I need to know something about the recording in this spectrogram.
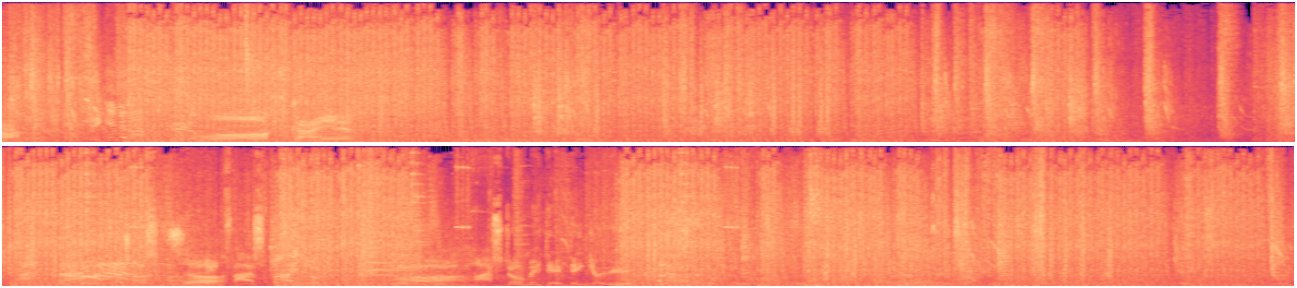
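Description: A heavy energy gun fires in rapid bursts.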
